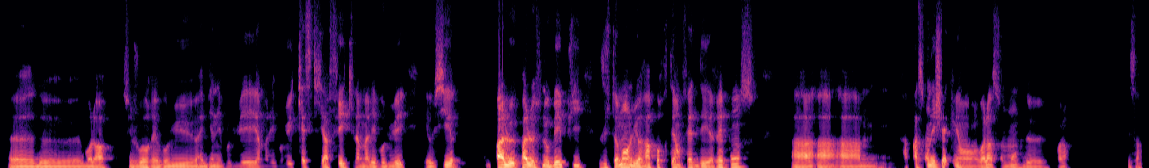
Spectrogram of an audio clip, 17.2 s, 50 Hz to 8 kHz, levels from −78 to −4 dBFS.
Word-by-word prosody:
heu, 80 -1 +1
de 80 0 -1
voilà. 85 +2 0 0.2
Ce 85 - -9
joueur 90 +1 0
évolue, 85 +1 -1
a 80 - -3
bien 85 +2 -3
évolué, 85 +3 -6
a 85 - -5
mal 80 0 -22
évolué. 90 +3 -13
Qu'est - - -3
ce - - -13
qui - - -5
a - - +2
fait 95 -2 -1
qu'il 100 - -16
a - - -3
mal 85 0 -3
évolué? 85 +6 -2 0.3
Et 80 - -3
aussi 100 +7 +1 0.6
pas - - +10
le 105 -1 +7
pas - - +7
le 105 -2 +7
snober 100 +4 +3
puis 100 -4 -5 0.2
justement 105 +8 +3
lui 95 -1 +5
rapporter 95 +7 -1
en 110 -6 0
fait 120 +2 -1
des 90 -2 0
réponses 125 +9 -2 0.5
à 85 -2 +2
à 85 -1 -1
à, - - -6
hem, 80 0 -8 0.4
à - - -10
pas - - 0
son 105 -1 +1
échec, 100 -1 +1
mais 95 - -2
en 85 -1 -3
voilà, 95 +5 +2
heu, - - -6
son 95 -5 -14
manque 95 +1 -6
de 80 -1 -7
voilà. 80 -3 -8 0.9
C'est - - -13
ça. - - -10
85 Hz, 190 wpm, -21 LUFS, 80-100 Hz, 0.9 s, pas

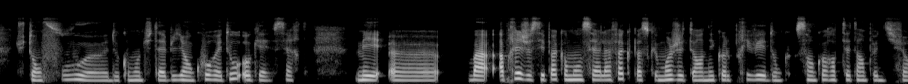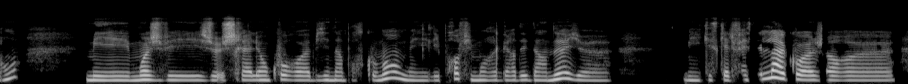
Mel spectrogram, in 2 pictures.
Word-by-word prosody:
Tu - - -12
t'en 195 -2 0
fous, 215 +3 -2
heu, 180 -1 -3
de 185 +1 -7
comment 195 +1 -3
tu - - -6
t'habilles 205 +1 -1
en 190 -1 +1
cours 220 +2 -1
et 195 - 0
tout. 255 +5 -1
OK, 205 -1 0
certes. 200 +2 -8 0.5
Mais, 205 -1 +4
heu, 190 0 -1 0.3
bah, 205 -1 +6
après 265 +6 +4
je 215 - +1
sais 220 +2 0
pas 230 +2 +2
comment 215 -1 +2
c'est 210 +1 +2
à - - +2
la 210 0 0
fac 255 +1 0
parce 205 0 +2
que - - -9
moi 210 +2 +2
j'étais 210 -3 -2
en 195 0 0
école 200 0 -2
privée 215 -1 -1
donc, 185 -1 -8
c'est 210 - +1
encore 205 +1 -2
un 210 - -1
peut-être 210 +1 -6
un 195 -1 -1
peu 200 0 -7
différent. 200 - -4 0.7
Mais 195 -1 +2
moi 210 +2 +5
je 190 -2 +1
vais 200 -1 -1
je 195 +1 0
je - - -3
serais 205 - +4
allée 200 +1 +2
en 200 -1 +2
cours, 205 -2 -1
heu, - - +1
habillée 195 +1 -2
n'importe 195 -1 -5
comment 245 +7 +1
mais 195 -5 -1
les 185 +1 -7
profs 255 0 -3
ils 195 - -2
m'auraient 195 0 -2
regardée 200 +1 -4
d'un 195 0 -2
œil, 250 -5 +4
heu: 185 -1 -6 0.8
«Mais 195 -1 -4
qu'est-ce 205 0 -9
qu'elle 195 -1 -2
fait 215 - -6
celle-là?» 280 +2 +8
quoi 210 -4 +4
genre, 195 -1 -2
heu. 195 0 -4
200 Hz, 240 wpm, -23 LUFS, 195-210 Hz, 0.8 s, celle-là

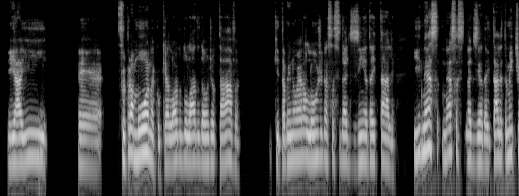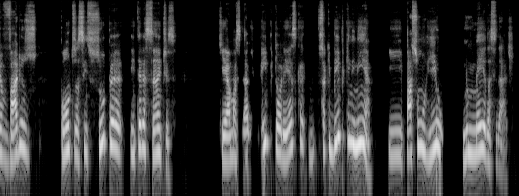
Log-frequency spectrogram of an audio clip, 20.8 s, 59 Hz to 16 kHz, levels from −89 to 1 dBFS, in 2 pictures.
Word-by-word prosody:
E 155 +1 0
aí, 165 +1 0
eh, - - -26 1.5
fui 175 - +1
pra 200 +5 +3
Mônaco, 185 -5 +3
que 155 - -5
é - - +1
logo 165 +2 -1
do 170 +1 -4
lado 165 0 0
da 160 -1 0
onde 155 +1 -3
eu - - -2
estava, 155 -2 -3 0.7
que 310 - -5
também 165 -10 -1
não 170 +1 -2
era 180 +1 -1
longe 175 0 0
dessa 170 -1 -6
cidadezinha 160 0 -4
da 165 - -2
Itália. 160 -4 -3 0.3
E 180 +3 -2
nessa 230 +2 +3
nessa 195 +4 -2
cidadezinha 160 -1 -3
da 155 -1 -2
Itália, 170 +4 -1
também 180 +3 -3
tinha 205 0 -3
vários 185 +6 +1 0.4
pontos, 210 +2 +1
assim, 190 +3 +1
super 245 -2 +2
interessantes, 200 - 0 0.9
que 165 - -1
é 160 - +5
uma 175 +1 -2
cidade 185 +2 -3 0.2
bem 260 +4 +1
pitoresca, 220 +2 0
m 185 +2 -14
só 220 - -1
que 225 - -2
bem 265 +9 +4
pequenininha, 270 -4 +5 0.3
e 190 0 -7
passa 195 +5 +3
um 240 -2 +4
rio 210 +2 +2 0.4
no 185 +4 -1
meio 205 +2 +4
da 170 -3 -4
cidade. - - -8
180 Hz, 160 wpm, -22 LUFS, 165-210 Hz, 1.5 s, é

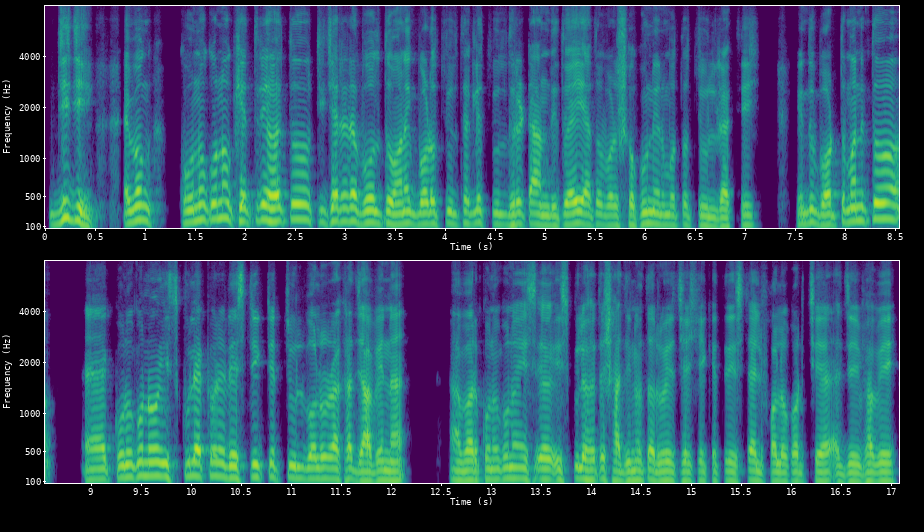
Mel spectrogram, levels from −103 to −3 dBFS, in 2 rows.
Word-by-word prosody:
জ্বি, 220 - +5
জ্বি। 175 - +5 0.4
এবং 185 +4 +4 0.4
কোনো, 165 +5 +2
কোনো 210 +2 +3
ক্ষেত্রে 180 +1 0
হয়তো 175 +3 +3 0.2
টিচারেরা 175 +2 +1
বলতো 155 -2 +2
অনেক 150 +1 +1
বড়ো 140 +1 +3
চুল 150 -2 -2
থাকলে 150 +2 -2
চুল 140 -1 -4
ধরে 135 +2 +1
টান 140 -1 +1
দিত। 120 +1 -4
এই 150 - +6
এত 135 - -7
বড়ো 125 0 -1
শকুনের 140 +2 0
মতো 125 +1 -6
চুল 120 -2 -2
রাখছিস। 125 +4 -4 0.4
কিন্তু 165 - -2
বর্তমানে 165 +7 +1
তো 205 - +8 0.6
এহ 135 +1 +1
কোনো, 155 +1 +3
কোনো 180 0 +2 0.2
স্কুলে 175 +1 -2
একেবারে 175 0 -1
restricted, 165 +2 -1
চুল 155 -1 +1
বড় 140 0 +2
রাখা 135 +1 -1
যাবে 120 +1 +2
না। 120 - +3 0.6
আবার 125 +1 +3
কোনো, 135 -1 -1
কোনো 145 0 +1
ইস 130 - -5 0.3
স্কুলে 145 +2 -1
হয়তো 130 +2 -1
স্বাধীনতা 120 +1 -1
রয়েছে। 120 -1 -1
সেক্ষেত্রে 120 0 -7
স্টাইল 125 -2 -1
ফলো 115 -1 0
করছে 110 0 -4
আ - - -1 0.2
যেভাবে 115 +1 0
140 Hz, 185 wpm, -23 LUFS, 125-160 Hz, 0.6 s, তো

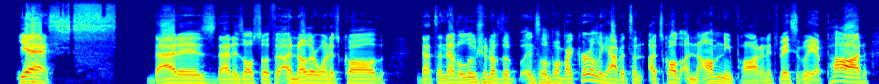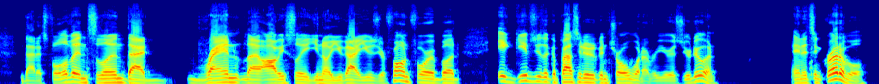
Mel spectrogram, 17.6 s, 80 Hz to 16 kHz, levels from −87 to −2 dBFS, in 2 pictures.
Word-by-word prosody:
Yes. 160 -2 +2 0.3
That 130 +1 +3
is, 130 -4 0
that 120 +2 -1
is 130 0 -5
also 130 -1 -2
th - - -4
another 130 +2 +2
one, 130 - -1
it's 125 - -7
called, 125 -3 0 0.3
that's 120 +3 -5
an 135 - -5
evolution 145 +2 -1
of 140 - -1
the 135 - -4
insulin 140 +3 -6
pump 145 -2 -4
I 130 - +1
currently 195 -4 -1
have. 120 -3 +1
It's 110 - -8
an 105 - -8
it's 110 -1 -4
called 145 -1 +1
an 115 - -4
Omnipod 115 -8 -1
and 95 - -7
it's 100 - -14
basically 125 -1 -2
a 110 - -1
pod 150 -4 +5 0.3
that 95 -1 -6
is - - -12
full 115 - -3
of 145 - -1
insulin 130 -2 +1
that 110 -2 +4 0.4
ran 130 +4 +2
that 110 -2 +3
obviously, 115 0 +2
you 110 +1 -6
know, 105 - 0
you 105 0 -3
gotta - - +3
use 100 0 -6
your 95 - -9
phone 190 -3 +1
for 135 -3 0
it, 115 - -4
but 120 -2 0 0.4
it 175 - +1
gives 170 +4 -2
you 165 - -2
the 155 - -2
capacity 145 -1 +3
to 130 - +1
control 120 0 -2
whatever 90 -5 -6
it 95 - -12
is 95 -1 -9
you're 125 - -5
doing. 185 +5 -1 0.8
And 120 +2 -2
it's 125 +2 -4
incredible. 95 -7 +4
125 Hz, 225 wpm, -24 LUFS, 115-140 Hz, 0.8 s, pod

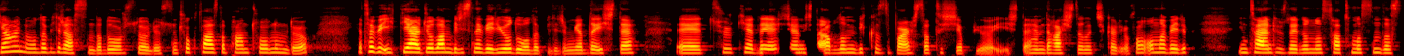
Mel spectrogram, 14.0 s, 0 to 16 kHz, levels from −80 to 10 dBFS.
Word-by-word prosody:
Yani, 300 0 +2
olabilir 265 +1 -3
aslında, 215 -3 -1
doğru 220 -1 0
söylüyorsun. 205 -2 -5
Çok 260 +4 -5
fazla 260 -2 +4
pantolonum 245 -1 -3
da - - -1
yok. 200 - -2 0.4
Ya, - - -6
tabii 315 -2 +3
ihtiyacı 270 +2 +6
olan 270 -1 +5
birisine 255 +2 -2
veriyor 250 0 +3
da 235 - +3
olabilirim 200 -2 -4
ya 210 0 -1
da 225 - +3
işte, 230 +2 +1 0.4
eee, 220 0 +3
Türkiye'de 250 +1 -2
yaşayan, 245 +1 0
işte, 240 - -4
ablamın 240 +2 0
bir 245 - -5
kızı 245 -1 -12
var, 200 0 +5
satış 225 +1 -7
yapıyor 200 - -6
işte. - - -9
Hem 225 0 -4
de 220 - -1
harçlığını 215 0 -1
çıkarıyor 205 -3 -7
falan. 245 - -3
Ona 260 +1 0
verip 250 +1 -1 0.4
internet 250 0 +5
üzerinden 240 -1 -1
onun 240 0 -2
satmasını 240 +1 -3
da 230 - +1
240 Hz, 190 wpm, -23 LUFS, 220-255 Hz, 0.4 s, ihtiyacı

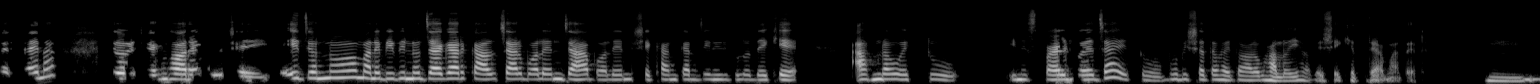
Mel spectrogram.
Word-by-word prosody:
পারি। 195 -1 -6
তাই 260 +2 +4
না? 370 - -1 0.6
তো 275 - +1 0.3
সেই 215 - -2
ঘরে 235 -2 +7
বসেই। 435 - -2 0.4
এইজন্য 285 +1 +3 0.4
মানে 275 -1 +4
বিভিন্ন 265 0 +3 0.2
জায়গার 265 +1 +7 0.2
কালচার 245 +1 +3
বলেন, 240 0 -1 0.2
যা 230 - +5 0.2
বলেন 220 +1 -6 0.2
সেখানকার 225 +1 -5
জিনিসগুলো 225 -1 -7
দেখে 215 +1 0 0.8
আমরাও 240 +2 +2
একটু 235 - -15 0.8
ইনিন্সপায়ারড 225 0 +2
হয়ে 220 +1 +1
যাই। 310 0 +2 0.2
তো 210 - -12 0.3
ভবিষ্যতে 225 -2 -6
হয়তো 200 +1 -3
আরো 190 0 -2
ভালোই 170 0 0
হবে 170 - -14
সেক্ষেত্রে - - -11
আমাদের। - - -16 0.7
হুম। 160 -1 -5
225 Hz, 125 wpm, -24 LUFS, 215-250 Hz, 0.8 s, ঘরে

